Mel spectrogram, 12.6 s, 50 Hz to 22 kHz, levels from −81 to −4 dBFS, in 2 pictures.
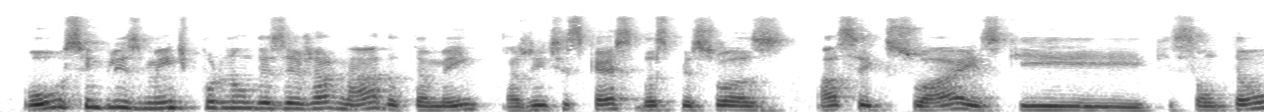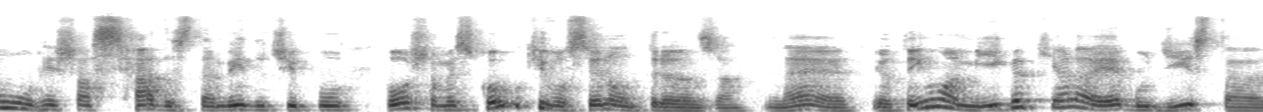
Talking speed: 175 wpm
